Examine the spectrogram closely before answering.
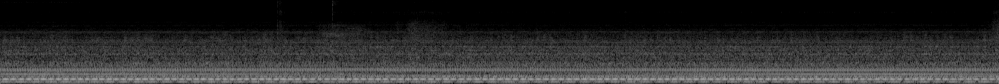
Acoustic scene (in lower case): kitchen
